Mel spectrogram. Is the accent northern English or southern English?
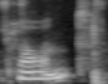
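southern English. It has a long southern English vowel.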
